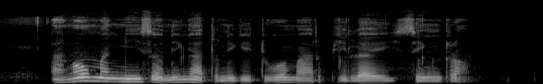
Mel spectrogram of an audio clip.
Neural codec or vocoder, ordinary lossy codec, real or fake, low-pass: none; none; real; 14.4 kHz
